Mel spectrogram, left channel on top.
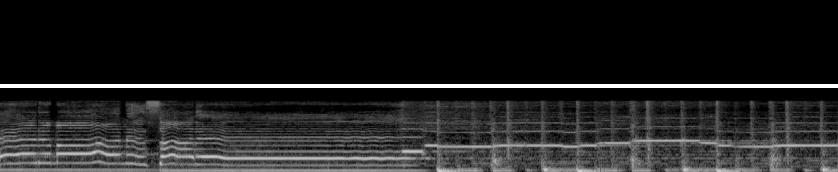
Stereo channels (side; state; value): left; silent; 63 dB below the other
